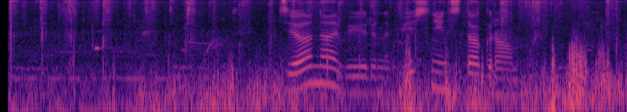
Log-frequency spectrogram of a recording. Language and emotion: Russian, neutral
